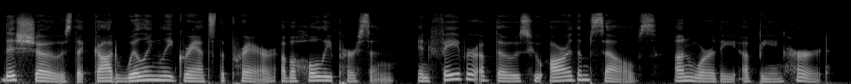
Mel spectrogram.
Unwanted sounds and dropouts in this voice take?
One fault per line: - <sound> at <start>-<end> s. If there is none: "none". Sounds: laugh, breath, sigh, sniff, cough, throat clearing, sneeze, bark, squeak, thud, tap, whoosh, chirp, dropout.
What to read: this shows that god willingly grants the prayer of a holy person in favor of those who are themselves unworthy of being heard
none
